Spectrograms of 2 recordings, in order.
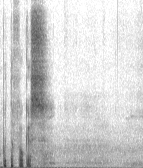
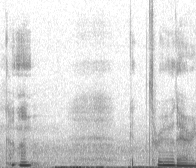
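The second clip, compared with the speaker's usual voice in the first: whispered coaxing; 3 semitones higher, 6 dB quieter than usual. Real, not acted. Coaxing the wire through.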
